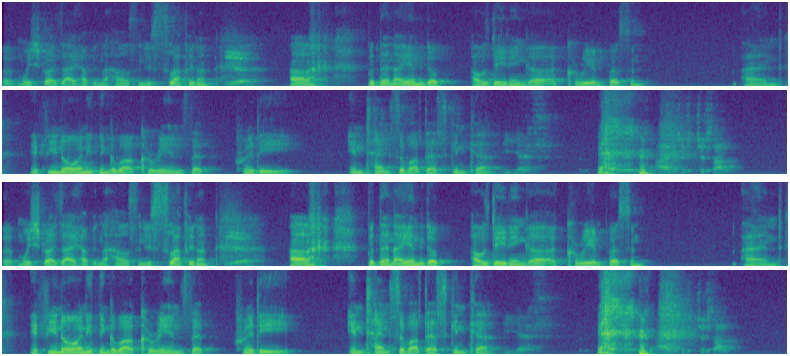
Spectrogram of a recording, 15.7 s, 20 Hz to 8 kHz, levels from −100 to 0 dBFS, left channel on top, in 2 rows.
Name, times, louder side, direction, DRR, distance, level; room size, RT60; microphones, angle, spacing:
voice 1, 0.0-2.4 2.9-4.4 4.7-6.4 7.4-9.9 10.2-10.7 11.3-12.8 13.8-14.7, right 3 dB, 45° right, 11 dB, 0.8 m, -26 dB
voice 2, 2.2-2.5 12.9-13.3 13.9-15.1, left 1 dB, 35° left, 4 dB, 5.2 m, -39 dB
23.5 x 11.5 x 4.7 m, 0.40 s
head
